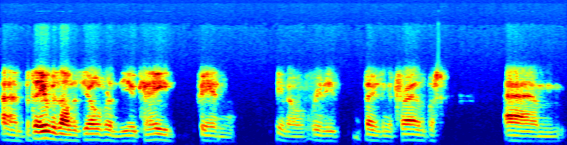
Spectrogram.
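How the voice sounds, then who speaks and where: A man with a Dublin Irish accent chatting casually, a wry and animated storyteller in a public talk. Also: lowish voice, breathy edge, narrow, tinny audio. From Dublin, Ireland. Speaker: guest speaker. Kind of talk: casual chat, reminiscing.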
